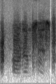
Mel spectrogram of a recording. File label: negative, radio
